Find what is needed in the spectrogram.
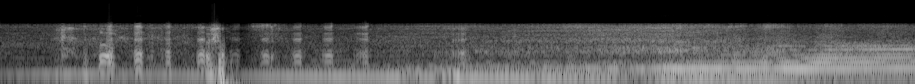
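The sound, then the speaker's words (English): A Porsche drives past at an outdoor car gathering. After a few sharp knocks at the start, a loud engine note holds steady, then climbs in pitch as the car accelerates. “Oh no, not another Porsche.”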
